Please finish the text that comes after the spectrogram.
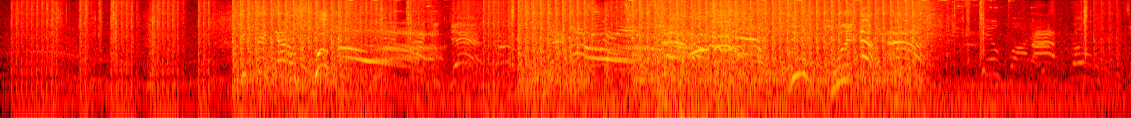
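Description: Rapid, repeated gunfire from a gun in the Saints Row video game, loud and sustained in dense bursts for most of the stretch, mixed with chaotic game noise and indistinct voices before tapering off near the end.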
